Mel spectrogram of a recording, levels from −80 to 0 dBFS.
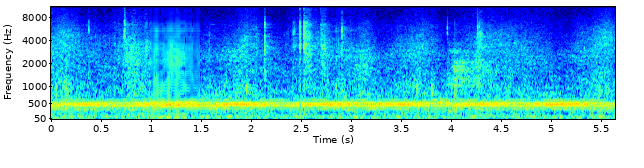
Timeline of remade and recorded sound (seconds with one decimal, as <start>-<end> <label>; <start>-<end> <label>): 0.0-1.0 recorded; 1.0-1.5 remade; 1.5-5.6 recorded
